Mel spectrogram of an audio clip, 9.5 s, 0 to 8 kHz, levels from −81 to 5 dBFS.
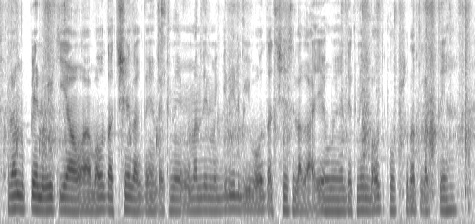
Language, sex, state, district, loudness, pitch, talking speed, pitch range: Hindi, male, Bihar, Begusarai, -29 LUFS, 120 Hz, 175 wpm, 115-125 Hz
